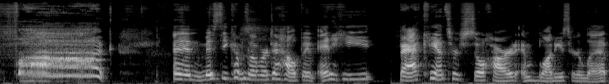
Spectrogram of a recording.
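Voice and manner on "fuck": put-on scream, rasped out and kept small. Retelling a scene where a character falls over: imitating someone screaming. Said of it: "falls over because he doesn't have a leg and screams".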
